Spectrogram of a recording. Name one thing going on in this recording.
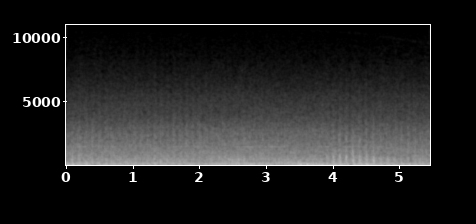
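A helicopter's rotor thumps loudly and steadily.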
